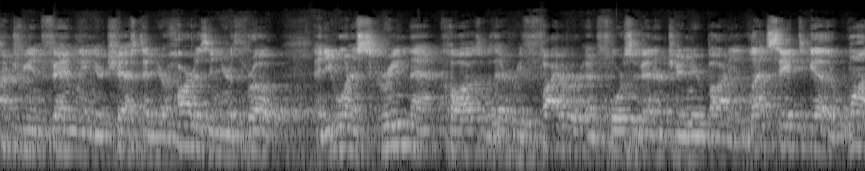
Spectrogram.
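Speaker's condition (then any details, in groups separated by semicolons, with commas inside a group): No condition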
